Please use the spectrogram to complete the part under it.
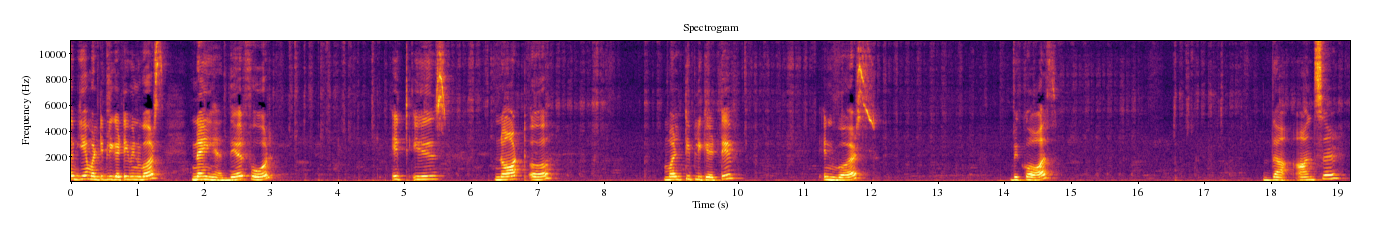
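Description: A marker scratches softly across paper.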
